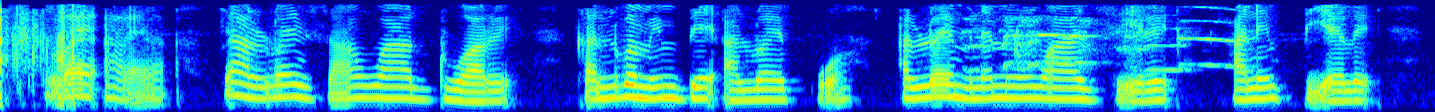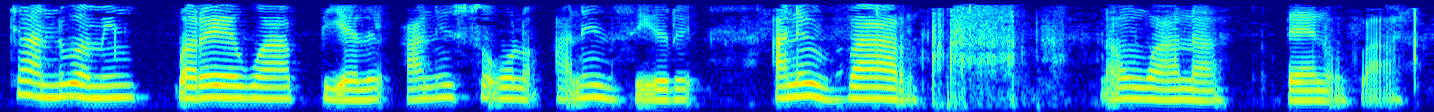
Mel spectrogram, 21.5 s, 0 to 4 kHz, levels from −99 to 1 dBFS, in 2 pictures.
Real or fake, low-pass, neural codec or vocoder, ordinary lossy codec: real; 3.6 kHz; none; MP3, 24 kbps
